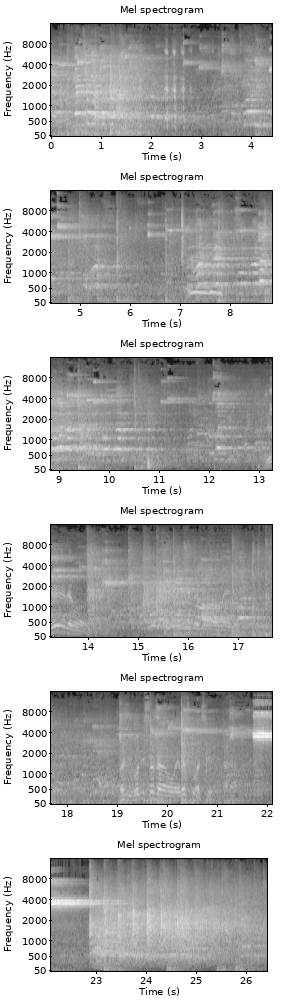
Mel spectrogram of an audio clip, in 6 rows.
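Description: Basketball game in a sports hall: the ball bouncing on the hardwood court amid players' and spectators' shouting, with a single referee's whistle blast, the loudest sound, about 22 seconds in.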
